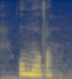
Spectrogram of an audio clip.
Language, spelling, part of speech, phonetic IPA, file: Belarusian, умова, noun, [uˈmova], Be-умова.ogg
- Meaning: 1. condition, stipulation 2. agreement 3. treaty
